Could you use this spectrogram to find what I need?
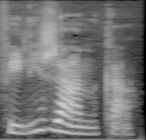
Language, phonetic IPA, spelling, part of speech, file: Polish, [ˌfʲilʲiˈʒãnka], filiżanka, noun, Pl-filiżanka.ogg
